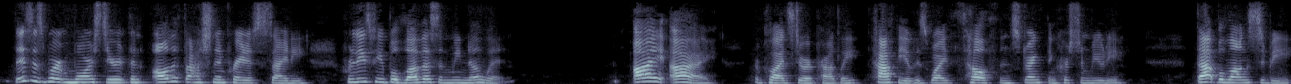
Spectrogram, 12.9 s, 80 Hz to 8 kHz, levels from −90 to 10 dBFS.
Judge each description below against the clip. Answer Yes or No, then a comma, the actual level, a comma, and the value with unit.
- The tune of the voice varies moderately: Yes, average, 4.1 semitones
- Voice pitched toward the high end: Yes, very high, 260 Hz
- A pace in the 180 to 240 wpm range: Yes, average, 200 wpm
